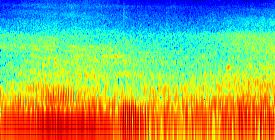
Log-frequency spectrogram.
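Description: A motor vehicle engine running steadily with a low rumble that shifts pitch about two and a half seconds in.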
